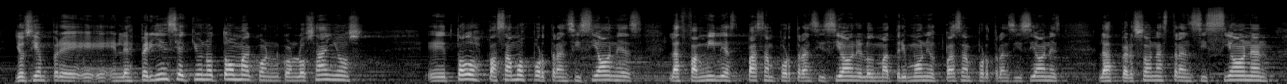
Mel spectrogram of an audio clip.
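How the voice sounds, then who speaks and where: With clearly audible background noise behind it, the speech moves rather slowly. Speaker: pastor. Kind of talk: sermon.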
